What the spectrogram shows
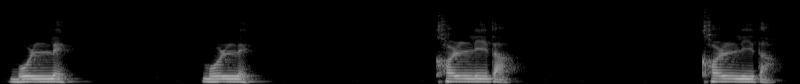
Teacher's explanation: Lorsque le liul se trouve en fin de syllabe et de nouveau en début de syllabe suivante, nous avons un son L appuyé.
